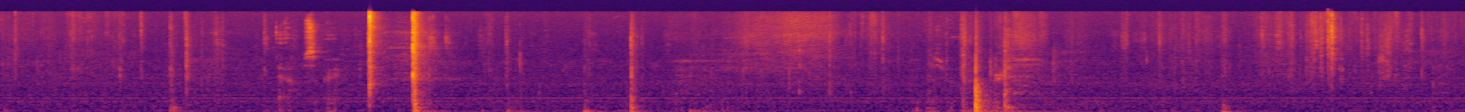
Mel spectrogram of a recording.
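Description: Plastic wrapping crinkles and clicks as a pack of cards is handled.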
